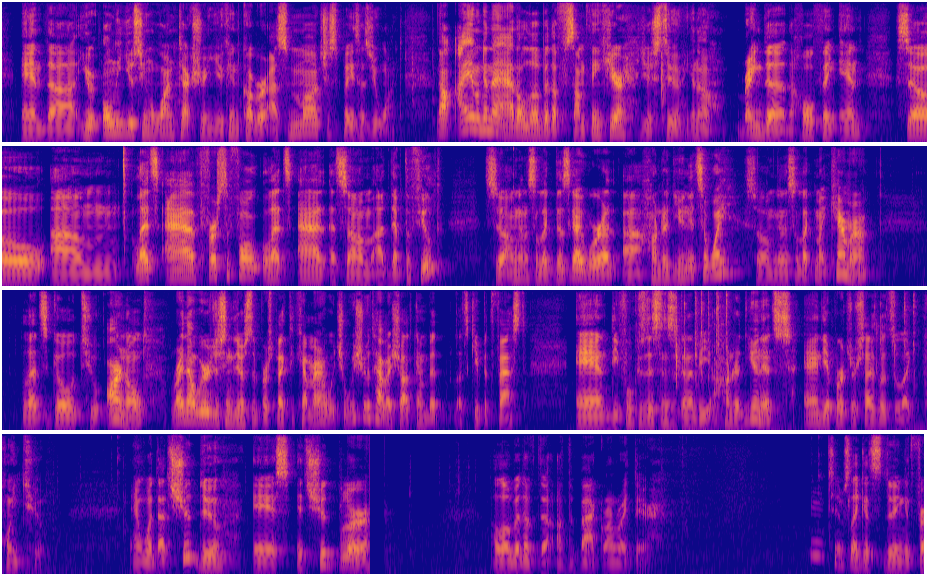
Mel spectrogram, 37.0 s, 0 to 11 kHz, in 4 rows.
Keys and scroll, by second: 24.7-27.6 typing.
